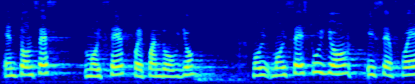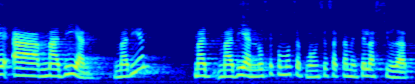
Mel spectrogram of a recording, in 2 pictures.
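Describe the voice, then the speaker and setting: A woman's voice: medium pitch, a little slow. A woman leading a Bible study, retelling a story and putting questions to her listeners. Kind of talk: conversational Bible teaching. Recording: long reverb hall.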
